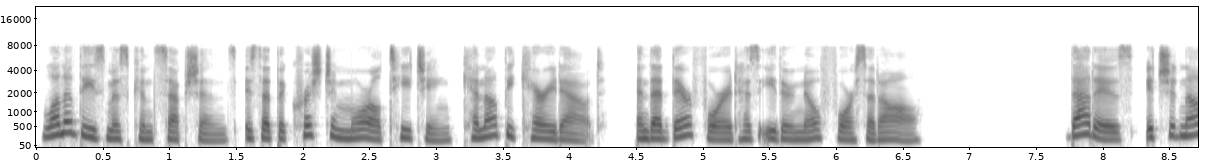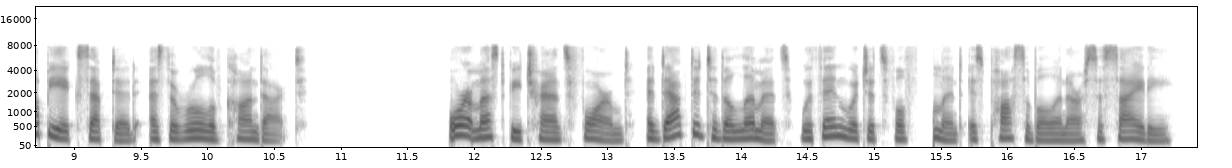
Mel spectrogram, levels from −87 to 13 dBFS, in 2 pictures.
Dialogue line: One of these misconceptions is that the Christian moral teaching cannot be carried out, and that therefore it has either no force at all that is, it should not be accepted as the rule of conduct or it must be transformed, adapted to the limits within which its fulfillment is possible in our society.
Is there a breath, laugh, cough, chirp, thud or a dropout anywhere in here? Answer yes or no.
yes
